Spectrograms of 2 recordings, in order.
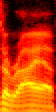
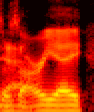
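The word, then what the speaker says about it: Azareye: butchered uh is it is it not Azariah or is it Aarier? It's it's Aarier. Okay. So I butchered that name. I said Aariah for a long time but it came out at the senior bowl that it was Aarier.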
